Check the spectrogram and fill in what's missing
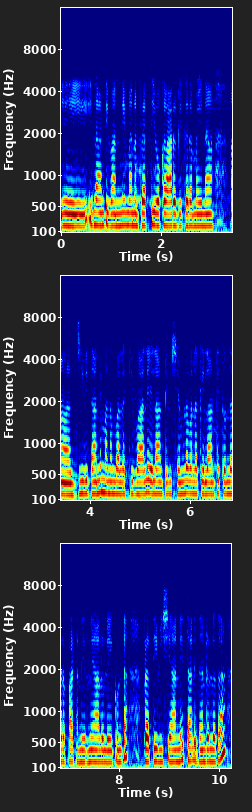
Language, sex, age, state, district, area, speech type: Telugu, female, 30-45, Telangana, Warangal, urban, spontaneous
